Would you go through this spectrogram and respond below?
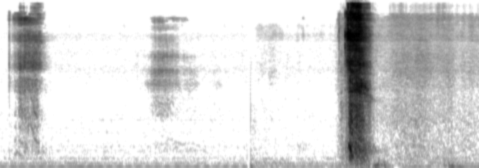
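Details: Induced sneeze from a female long-time sneeze stifler who is not at all sneezy: a faint breath, a pause, then one sharp explosive sneeze with a short trailing breath.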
